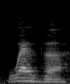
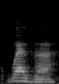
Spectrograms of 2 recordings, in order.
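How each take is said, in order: No difference in how they are said.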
